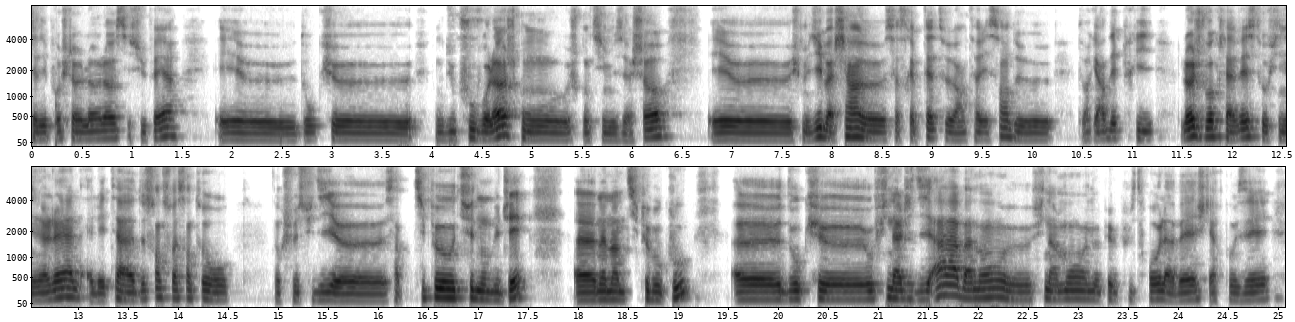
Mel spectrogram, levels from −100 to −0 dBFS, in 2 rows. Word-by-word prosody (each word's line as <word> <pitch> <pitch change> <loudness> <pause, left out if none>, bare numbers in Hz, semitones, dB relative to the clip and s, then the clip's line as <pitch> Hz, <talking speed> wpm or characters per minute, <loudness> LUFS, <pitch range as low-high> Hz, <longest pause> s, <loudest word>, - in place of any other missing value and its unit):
y 110 - -1
a - - -2
des 105 - -2
poches 110 +1 -9
là, 110 - 0
là, 110 +1 -1
là, 120 0 +2
c'est 120 - -9
super» 140 +8 -2 0.4
et 100 0 0
heu, 100 -1 -2
donc 105 0 -8
heu, 100 -2 -1 0.2
donc 105 - -9
du 110 +1 -8
coup 130 - -4
voilà, 110 +9 +6
je 165 - -6
con 105 -4 -2
je 95 - -16
continue 100 -1 -8
mes 95 0 -9
achats 140 +2 +2 0.4
et 105 +1 +3
heu, 100 -1 +2
je 100 - -11
me 100 - -5
dis: 145 +5 +2
«Ben - - +4
tiens, 140 -1 +3
heu, 110 -1 +1
ça 105 - -9
serait - - -8
peut-être, 125 -1 -3
heu, 105 - -1
intéressant 105 +6 -5
de 100 -3 -4 0.3
de - - -14
regarder 110 +3 -4
le 120 - -20
prix». 115 -1 -8 0.3
Là, 135 +4 +9
je 145 - -2
vois 140 0 +5
que 140 - -9
la - - +2
veste, 135 +1 0
au - - -4
final 110 +3 -2
al 150 0 +3
elle 105 0 -4
était 105 0 -3
à 110 -2 +3
260€ 125 -3 -3 0.4
Donc 110 - -10
je - - -16
me - - -5
suis 110 - -10
dit, 110 0 -1
heu, 100 -1 +2
c'est - - -10
un - - -16
petit 135 - -5
peu 145 +2 +4
au-dessus 135 0 +6
de 125 - +3
mon 120 - +2
budget, 115 -1 +2 0.5
heu, 110 0 +7
même 120 0 +3
un 120 -1 +2
petit 120 - -5
peu 125 - -3
beaucoup. 115 -1 -1 0.4
Heu, 120 +1 +4
donc 125 +1 -2
heu, 120 -1 +2
au 125 - +2
final 130 0 +1
j'ai 125 - -8
dit: 120 +2 -2
«Ah 175 +1 +4
ben 135 -2 +2
non, 140 +1 +1
heu, 115 -1 -4
finalement, 125 +1 -2
elle 120 - -4
me 115 - -5
plaît 120 - -6
plus 115 - -20
trop 120 +1 -2
la 110 -4 +1
veste», 115 +3 0
je - - -14
l'ai - - -4
reposée. 110 +2 -5
115 Hz, 230 wpm, -21 LUFS, 105-125 Hz, 0.5 s, Là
